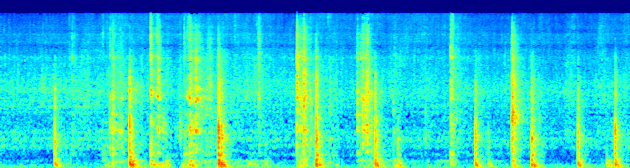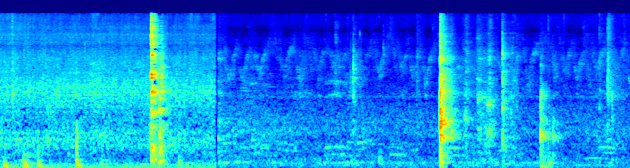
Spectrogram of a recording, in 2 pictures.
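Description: A metal spoon scrapes and knocks against a frying pan as chicken pieces in a thick masala are stirred over a sizzling hiss, with many sharp clicks. About two-thirds of the way through, the sizzle stops abruptly; a few clinks of the spoon on the pan follow as the chicken is served.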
